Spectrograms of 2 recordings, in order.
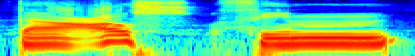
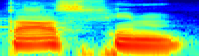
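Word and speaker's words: كَعَصْفٍ: ফাজআলাহুম কাআসফিম, আমরা অনেকে বলি কাসফিম, এটা ভুল, কাআস নয়, কাআসফিম, ফিম এখানে গুণনা হবে।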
